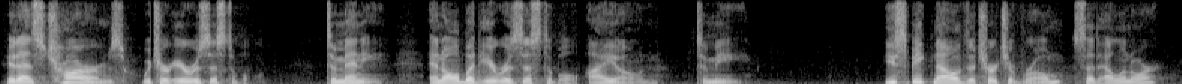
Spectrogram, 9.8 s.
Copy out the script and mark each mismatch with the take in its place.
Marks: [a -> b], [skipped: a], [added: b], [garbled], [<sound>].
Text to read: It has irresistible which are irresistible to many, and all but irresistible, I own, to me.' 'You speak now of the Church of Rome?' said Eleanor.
It has [irresistible -> charms] which are irresistible to many, and all but irresistible, I own, to me.' 'You speak now of the Church of Rome?' said Eleanor.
